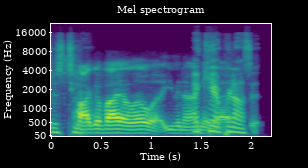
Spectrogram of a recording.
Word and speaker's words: Tagovailoa: Tagovailoa. Even I I know can't that.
